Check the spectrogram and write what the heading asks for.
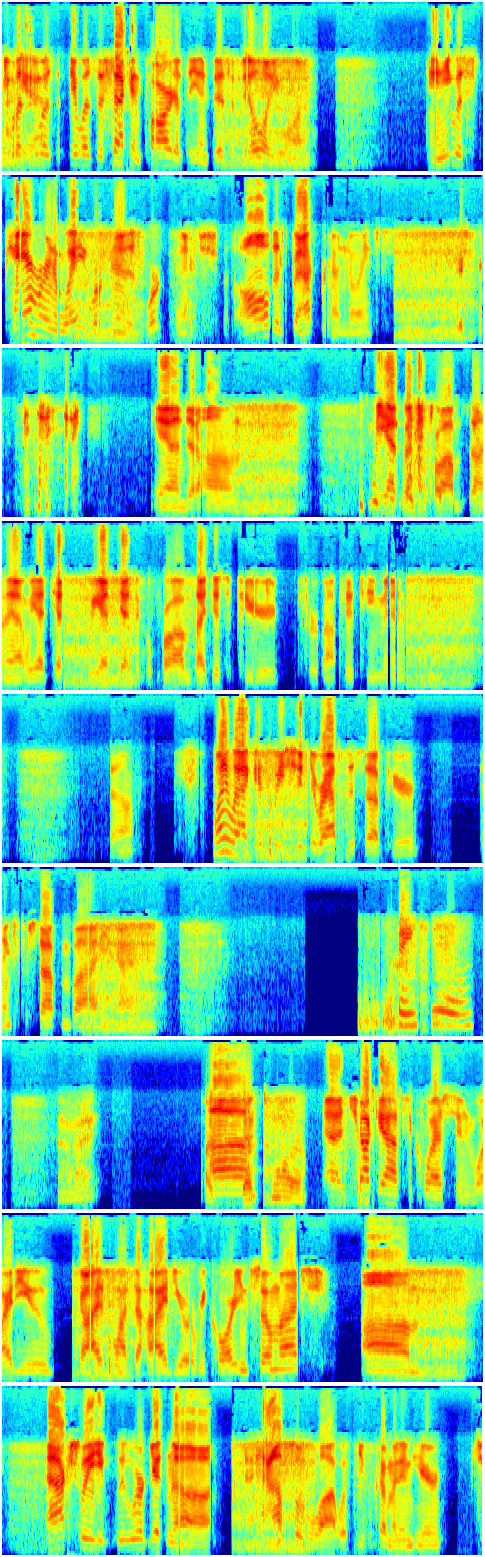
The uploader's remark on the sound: This call was recorded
